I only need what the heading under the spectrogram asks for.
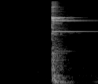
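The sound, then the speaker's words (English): A single sharp metallic ding from a kitchen sink strikes loudly, then rings out with a bright, sustained high tone that slowly fades. No talking. “My sink. Jesus Christ. It was chiming us into the new year, buddy.”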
